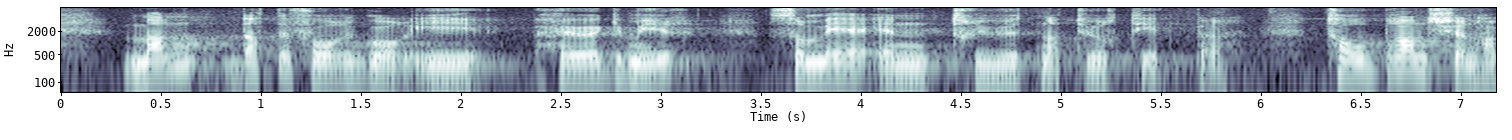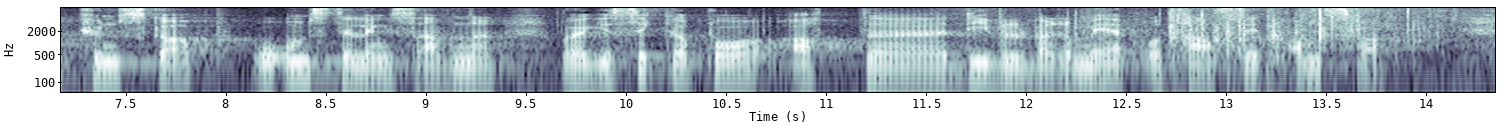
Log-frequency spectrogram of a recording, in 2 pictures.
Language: Norwegian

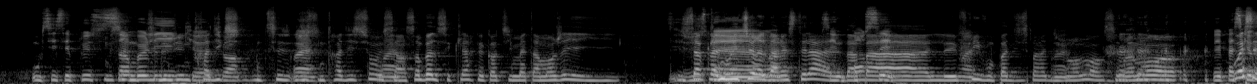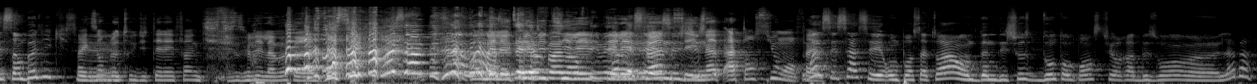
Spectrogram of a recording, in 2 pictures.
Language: French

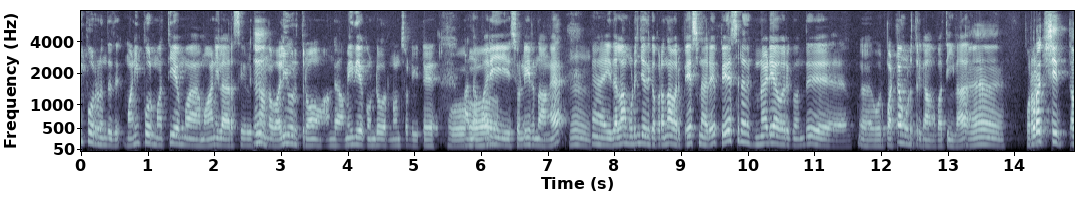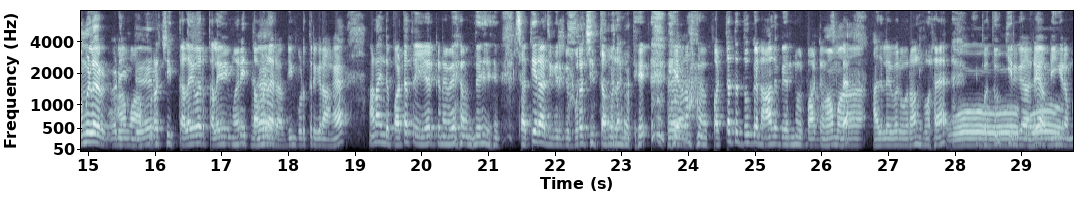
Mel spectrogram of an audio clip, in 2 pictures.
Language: Tamil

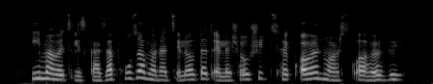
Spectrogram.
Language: Georgian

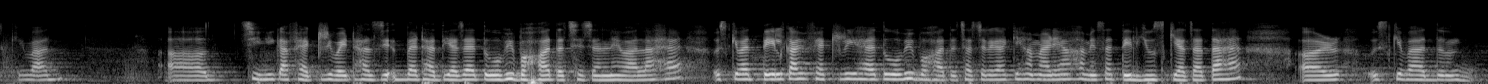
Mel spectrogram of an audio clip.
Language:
Hindi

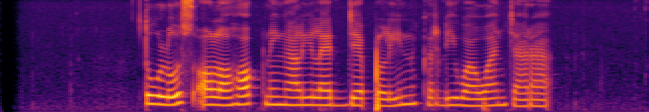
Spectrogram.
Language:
Sundanese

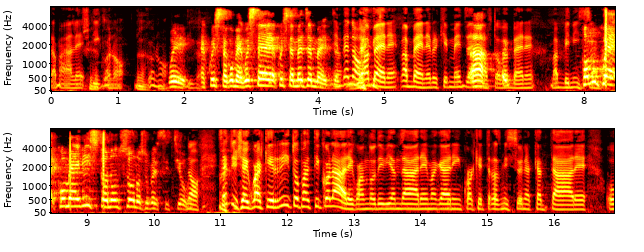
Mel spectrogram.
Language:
Italian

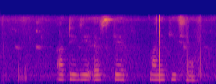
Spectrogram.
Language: Maithili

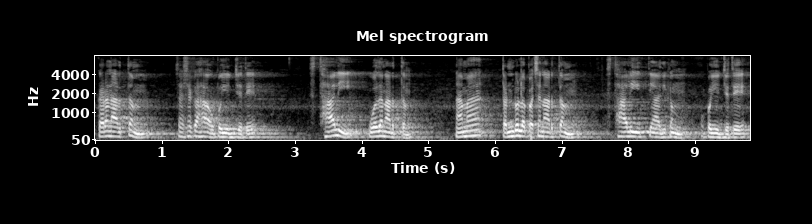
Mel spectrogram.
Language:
Sanskrit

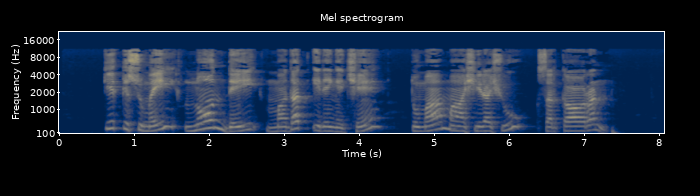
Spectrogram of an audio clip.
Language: Domaaki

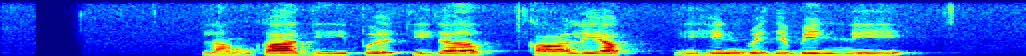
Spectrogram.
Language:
Sinhala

